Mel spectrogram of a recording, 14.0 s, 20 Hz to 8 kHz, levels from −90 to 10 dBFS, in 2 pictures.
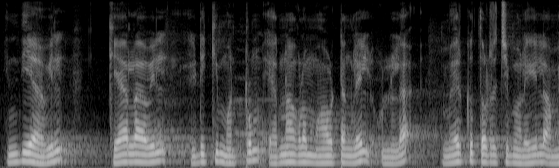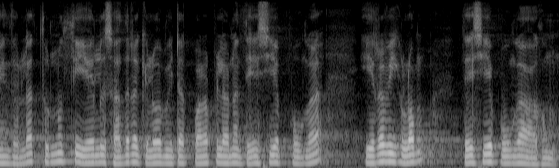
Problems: none marked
